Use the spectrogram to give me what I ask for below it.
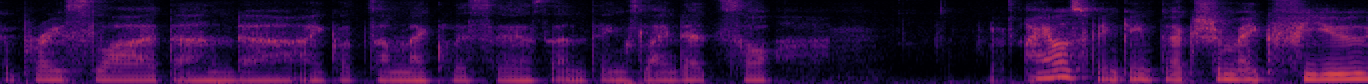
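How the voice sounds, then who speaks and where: A woman giving a casual spiritual energy update as a channeller, talking haltingly, searching for words and often dropping to a soft whisper. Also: sits low, gravelly.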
